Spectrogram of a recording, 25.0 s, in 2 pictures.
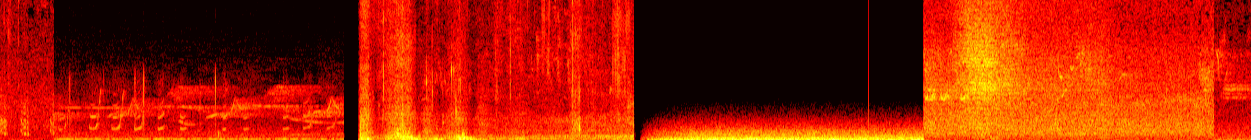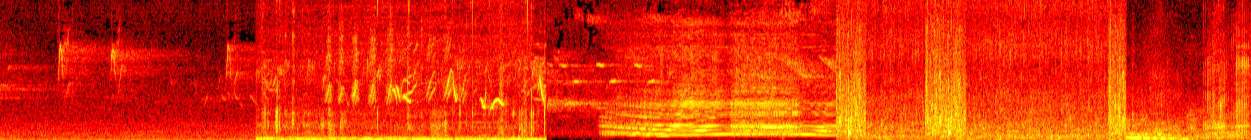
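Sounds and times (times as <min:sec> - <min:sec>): birds chirping: 0:00.0 - 0:03.5, 0:09.3 - 0:21.0
rushing hiss: 0:09.3 - 0:11.8
long rising and falling animal call: 0:18.5 - 0:20.9.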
